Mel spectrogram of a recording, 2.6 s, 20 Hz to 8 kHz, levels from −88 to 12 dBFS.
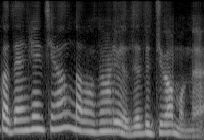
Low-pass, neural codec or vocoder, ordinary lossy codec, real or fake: none; codec, 16 kHz, 0.7 kbps, FocalCodec; none; fake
